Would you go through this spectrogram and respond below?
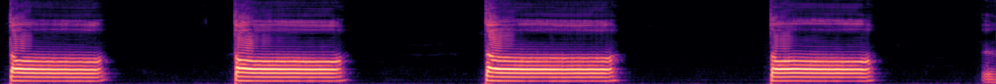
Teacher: ত যেখান থেকে উচ্চারণ হয়, অর্থাৎ জিহ্বার আগা সামনের উপরের যে বড় দুই দাঁত রয়েছে, বড় দুই দাঁতের গোড়ার সঙ্গে লাগাইয়া, জিহ্বার আগা সামনের উপরের বড় দুই দাঁতের গোড়ার সঙ্গে লাগাইয়া চাপ দিয়ে উচ্চারণ করতে হবে।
